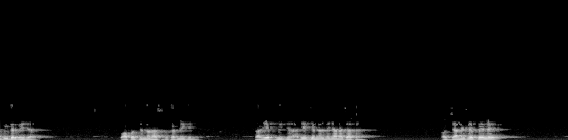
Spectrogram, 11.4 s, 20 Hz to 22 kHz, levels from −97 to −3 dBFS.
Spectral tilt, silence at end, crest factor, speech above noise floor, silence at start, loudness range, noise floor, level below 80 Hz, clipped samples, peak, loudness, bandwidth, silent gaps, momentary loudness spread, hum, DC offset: -9.5 dB/octave; 1.25 s; 18 dB; 59 dB; 0 s; 5 LU; -81 dBFS; -62 dBFS; under 0.1%; -6 dBFS; -23 LUFS; 3.2 kHz; none; 16 LU; none; under 0.1%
